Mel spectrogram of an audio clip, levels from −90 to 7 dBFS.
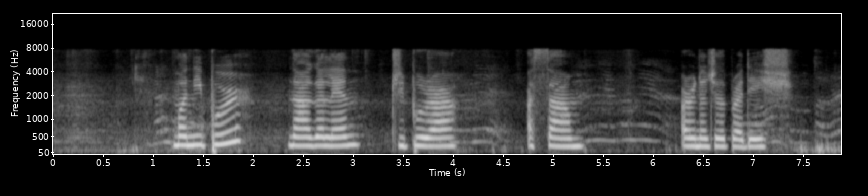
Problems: constant background noise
